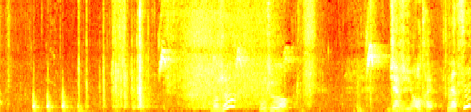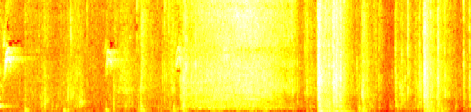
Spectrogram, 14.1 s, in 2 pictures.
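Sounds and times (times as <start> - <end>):
broken stiff door scraping and rattling as it is forced shut: 1.3 - 4.4, 9.7 - 14.1
speech: 3.2 - 4.4, 5.9 - 7.3.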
